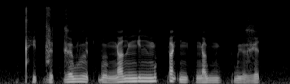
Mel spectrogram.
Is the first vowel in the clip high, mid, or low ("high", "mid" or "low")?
high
